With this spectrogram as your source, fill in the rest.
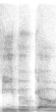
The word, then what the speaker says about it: Vibugo: The thing that we have, the game company we have is pronounced Vibugo.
